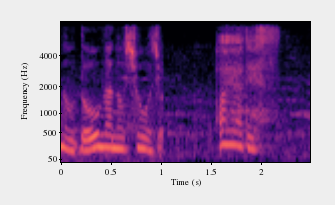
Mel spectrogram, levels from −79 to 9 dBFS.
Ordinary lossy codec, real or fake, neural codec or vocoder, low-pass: MP3, 48 kbps; real; none; 7.2 kHz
